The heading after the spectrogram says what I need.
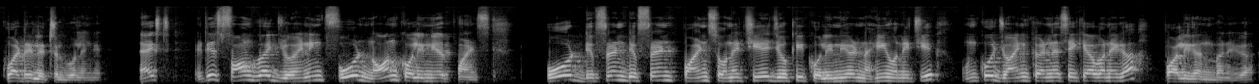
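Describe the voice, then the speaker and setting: During a classroom maths explanation, this man poses questions and supplies the answers on his own, reading English out slowly. His pitch is fairly high, his intonation lively, and his tone fairly bright.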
